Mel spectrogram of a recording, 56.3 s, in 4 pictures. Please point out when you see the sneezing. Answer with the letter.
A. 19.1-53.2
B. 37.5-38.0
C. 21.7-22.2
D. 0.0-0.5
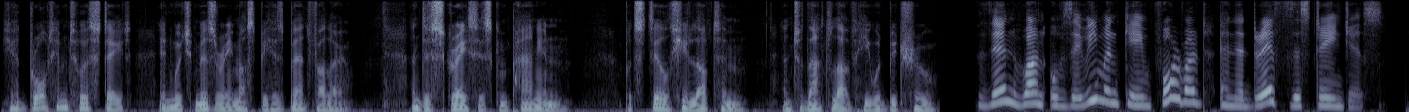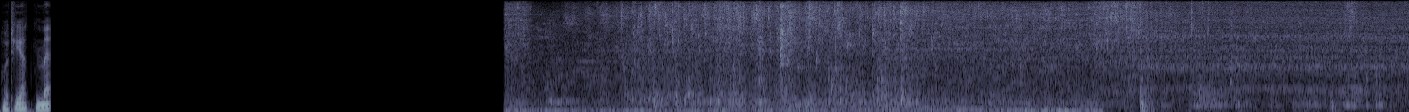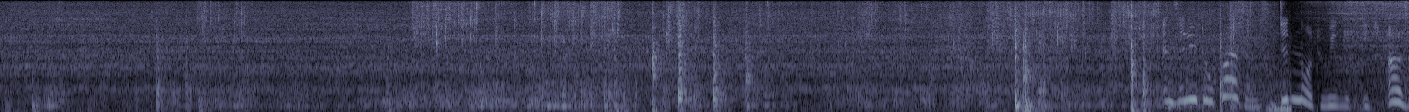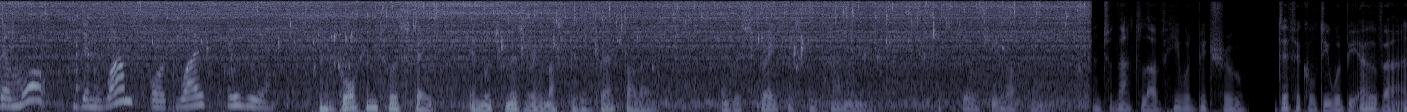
C.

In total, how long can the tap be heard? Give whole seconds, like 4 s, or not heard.
34 s.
